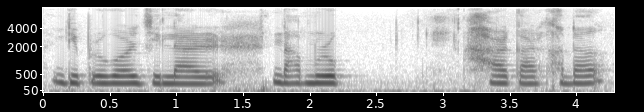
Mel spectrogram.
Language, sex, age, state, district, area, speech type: Assamese, female, 18-30, Assam, Dibrugarh, rural, spontaneous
